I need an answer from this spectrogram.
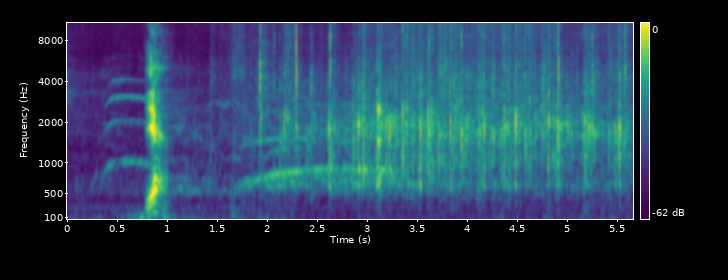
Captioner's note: applause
